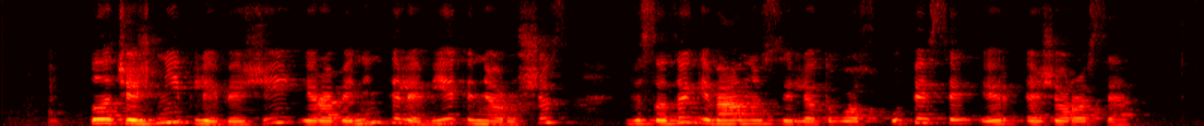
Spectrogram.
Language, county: Lithuanian, Šiauliai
